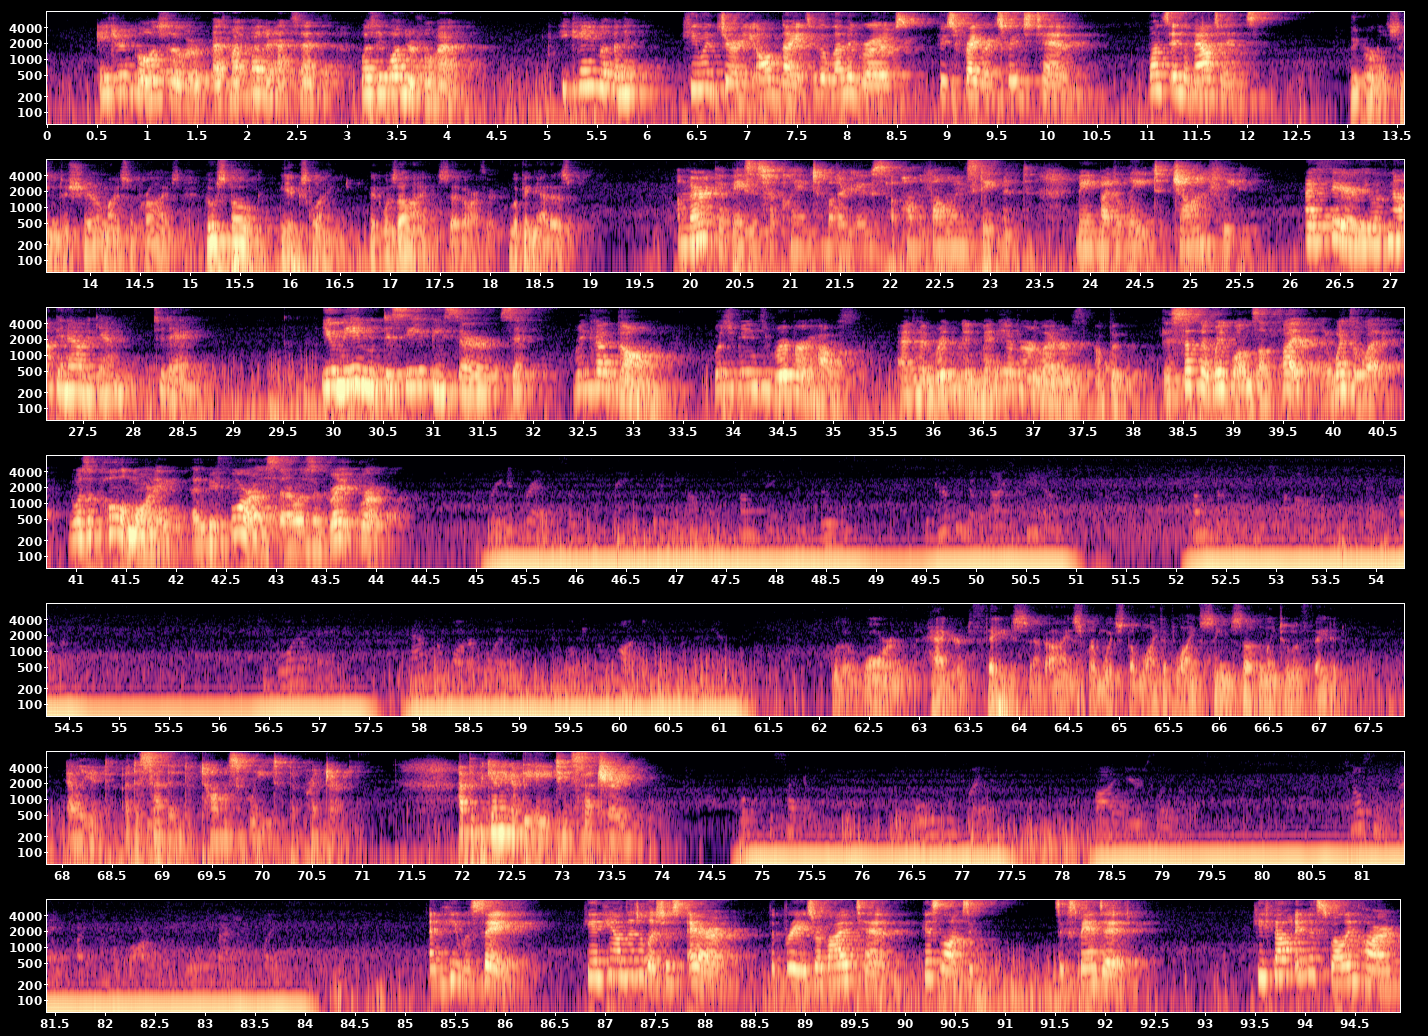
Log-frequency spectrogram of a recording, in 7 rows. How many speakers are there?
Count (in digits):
8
